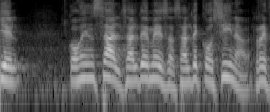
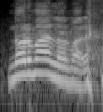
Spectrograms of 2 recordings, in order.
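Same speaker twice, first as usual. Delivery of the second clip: laughing; slower than usual. Real, not acted.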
